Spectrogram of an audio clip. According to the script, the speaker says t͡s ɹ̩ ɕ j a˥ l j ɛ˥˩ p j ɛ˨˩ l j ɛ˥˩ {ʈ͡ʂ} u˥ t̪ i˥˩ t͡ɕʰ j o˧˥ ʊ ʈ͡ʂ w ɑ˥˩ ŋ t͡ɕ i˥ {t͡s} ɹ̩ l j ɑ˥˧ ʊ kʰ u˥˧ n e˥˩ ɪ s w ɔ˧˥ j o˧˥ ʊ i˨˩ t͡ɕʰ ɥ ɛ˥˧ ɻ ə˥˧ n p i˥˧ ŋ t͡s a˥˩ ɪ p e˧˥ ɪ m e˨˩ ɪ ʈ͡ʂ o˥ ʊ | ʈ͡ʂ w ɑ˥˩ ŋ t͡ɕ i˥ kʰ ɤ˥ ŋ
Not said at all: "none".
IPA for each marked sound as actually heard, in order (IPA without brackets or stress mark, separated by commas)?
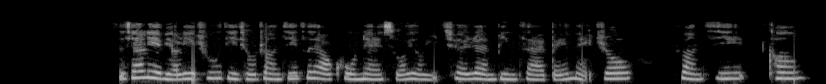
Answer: ʈ͡ʂʰ, t͡s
